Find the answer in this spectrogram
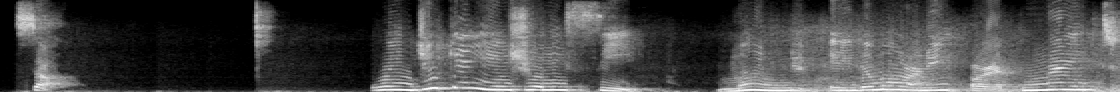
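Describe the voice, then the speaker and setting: A woman teaching an English grammar lesson, explaining each example slowly in both Spanish and English and checking with her students as she goes. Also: high-pitched, rough recording. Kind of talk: bilingual classroom grammar lesson.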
